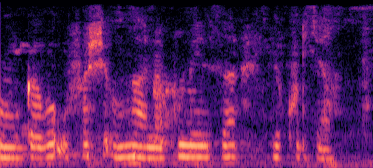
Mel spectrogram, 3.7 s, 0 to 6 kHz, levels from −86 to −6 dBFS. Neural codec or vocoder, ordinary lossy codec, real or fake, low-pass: vocoder, 24 kHz, 100 mel bands, Vocos; AAC, 32 kbps; fake; 5.4 kHz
